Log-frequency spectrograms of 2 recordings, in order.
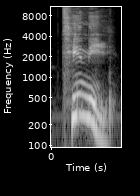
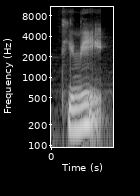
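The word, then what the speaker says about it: Tini: was going to say tinny t-i-n-i it is giant for shadow tinny it is a fake creature right uh also actually it is weird it's it's slightly different pronunciation it's uh teeny oh wow i hear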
